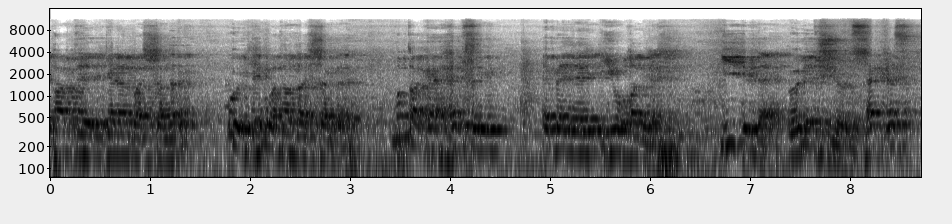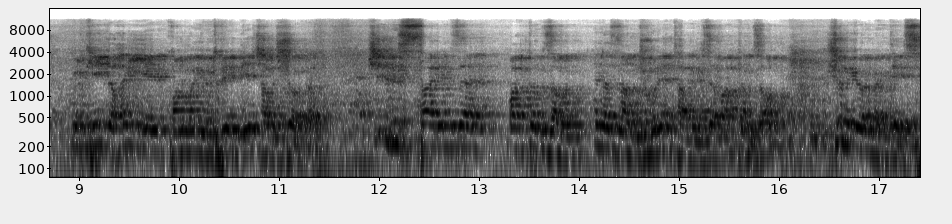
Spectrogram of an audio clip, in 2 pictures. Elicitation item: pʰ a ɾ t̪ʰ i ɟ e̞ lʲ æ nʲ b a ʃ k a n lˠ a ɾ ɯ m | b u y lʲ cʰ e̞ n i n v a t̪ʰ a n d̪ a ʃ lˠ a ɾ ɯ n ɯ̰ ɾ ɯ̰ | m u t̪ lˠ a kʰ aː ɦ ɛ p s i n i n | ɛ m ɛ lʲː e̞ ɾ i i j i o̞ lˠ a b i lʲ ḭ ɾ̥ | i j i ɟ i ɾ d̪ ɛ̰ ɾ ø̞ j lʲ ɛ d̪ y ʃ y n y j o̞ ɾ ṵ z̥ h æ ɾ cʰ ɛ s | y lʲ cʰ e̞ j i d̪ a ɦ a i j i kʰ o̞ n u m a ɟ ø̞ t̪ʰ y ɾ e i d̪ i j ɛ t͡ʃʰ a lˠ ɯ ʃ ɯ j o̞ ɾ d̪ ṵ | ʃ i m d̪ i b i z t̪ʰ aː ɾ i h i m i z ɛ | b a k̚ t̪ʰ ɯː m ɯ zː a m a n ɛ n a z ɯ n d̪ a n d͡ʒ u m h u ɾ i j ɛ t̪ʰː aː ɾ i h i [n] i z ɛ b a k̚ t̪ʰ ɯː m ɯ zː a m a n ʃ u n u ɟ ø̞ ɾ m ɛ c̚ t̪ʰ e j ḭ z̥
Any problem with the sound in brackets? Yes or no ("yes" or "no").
yes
